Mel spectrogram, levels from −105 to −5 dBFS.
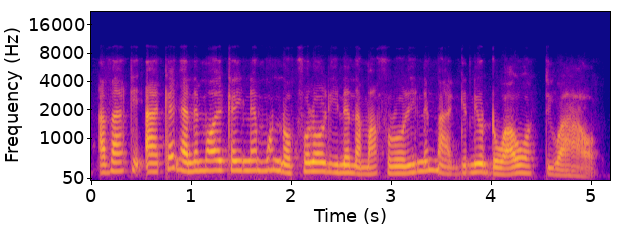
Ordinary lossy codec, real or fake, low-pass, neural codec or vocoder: Opus, 16 kbps; fake; 7.2 kHz; codec, 16 kHz, 16 kbps, FunCodec, trained on LibriTTS, 50 frames a second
